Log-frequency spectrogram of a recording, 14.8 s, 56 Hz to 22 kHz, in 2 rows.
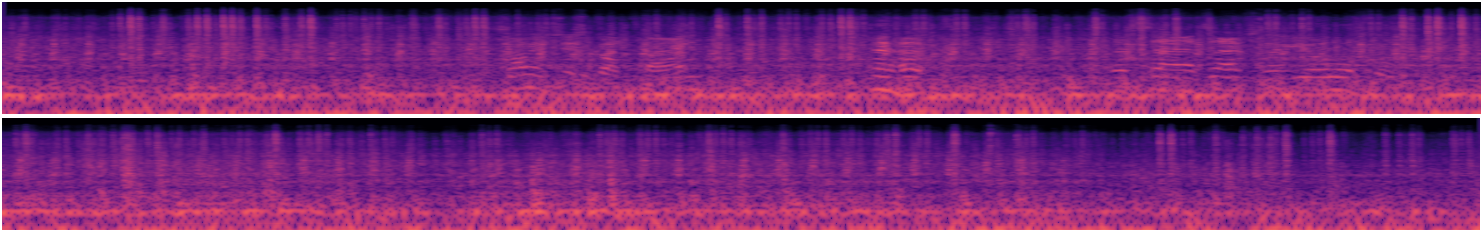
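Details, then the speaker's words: VW Baja Bug, not yet tuned, just converted from twin carburettors to a single Weber 40IDF, on a test drive: uneven, lumpy low thrum with a loud chuffing pop from one cylinder. A spark plug apparently blew right out of the head, probably left loose, likely causing the misfire. "Sounds like it's just popped a spark plug right out."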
